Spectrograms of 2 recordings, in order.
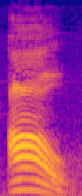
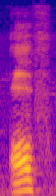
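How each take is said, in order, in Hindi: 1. शब्द का अंत v ध्वनि से होता है। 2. शब्द का अंत f ध्वनि से होता है। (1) "शुद्ध उच्चारण है आओ" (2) "जिसको आप ऑफ कहते हैं"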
